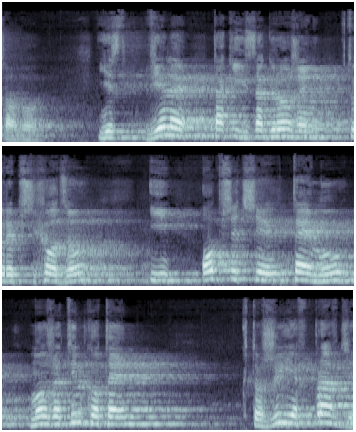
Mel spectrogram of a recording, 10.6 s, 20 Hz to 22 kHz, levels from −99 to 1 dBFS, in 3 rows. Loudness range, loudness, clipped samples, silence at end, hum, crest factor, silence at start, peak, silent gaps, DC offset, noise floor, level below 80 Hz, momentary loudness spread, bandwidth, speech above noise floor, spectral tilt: 2 LU; -17 LUFS; under 0.1%; 0 s; none; 16 dB; 0 s; -2 dBFS; none; under 0.1%; -41 dBFS; -60 dBFS; 13 LU; 17 kHz; 25 dB; -4.5 dB/octave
